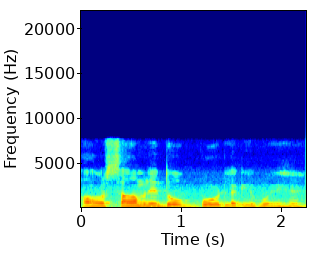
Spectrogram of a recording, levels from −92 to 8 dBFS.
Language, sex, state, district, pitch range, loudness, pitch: Hindi, female, Punjab, Kapurthala, 175-195 Hz, -18 LUFS, 180 Hz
